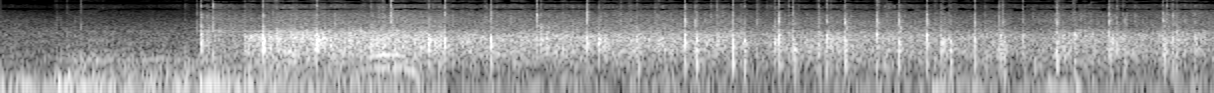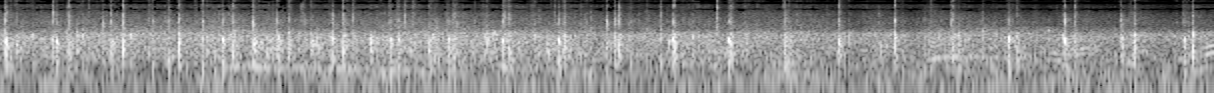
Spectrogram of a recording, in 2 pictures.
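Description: A crowd of young players and spectators cheers loudly in a large echoing hall.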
